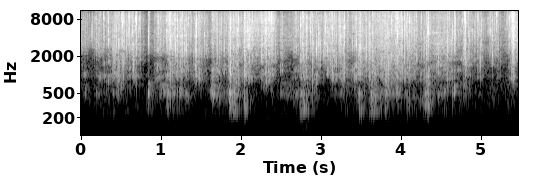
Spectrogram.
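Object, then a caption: Rolled soap shavings. A hand-sized spiral roll of thin pink and green dried soap shavings with a hollow center is held in both hands and squeezed and crushed with long-nailed fingertips, crumbling into flakes. A dense, continuous stream of dry, bright crinkling crunches is heard, with rapid crackles and almost no low end.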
